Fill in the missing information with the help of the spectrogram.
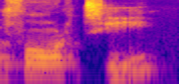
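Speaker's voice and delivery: "forty" with a crisp clear t, British style; British accent. Shown as a demonstration. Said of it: "es British". ("forty" con acento británico, la t clara y marcada)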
